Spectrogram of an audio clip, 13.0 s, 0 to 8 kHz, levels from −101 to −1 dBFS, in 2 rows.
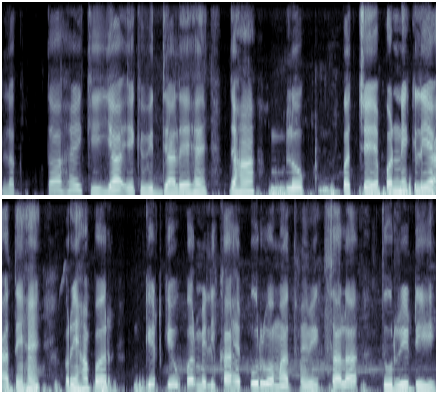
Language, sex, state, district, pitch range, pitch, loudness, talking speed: Hindi, male, Chhattisgarh, Balrampur, 160-190 Hz, 170 Hz, -19 LUFS, 140 wpm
